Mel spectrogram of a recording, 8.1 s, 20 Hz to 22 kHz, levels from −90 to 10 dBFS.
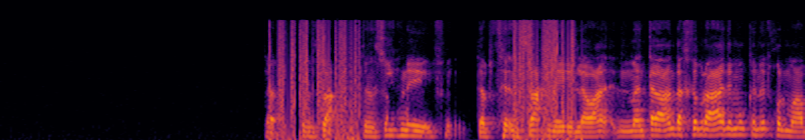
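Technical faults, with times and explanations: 2.69–3.60 s and 5.12–5.81 s, loose connector crackle: two irregular bursts of scratchy crackle, the first lasting about 0.9 s and the second about 0.7 s, break through the speech. A worn or dirty contact is rapidly making and breaking, chopping the signal into fragments.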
